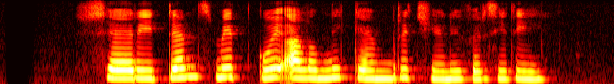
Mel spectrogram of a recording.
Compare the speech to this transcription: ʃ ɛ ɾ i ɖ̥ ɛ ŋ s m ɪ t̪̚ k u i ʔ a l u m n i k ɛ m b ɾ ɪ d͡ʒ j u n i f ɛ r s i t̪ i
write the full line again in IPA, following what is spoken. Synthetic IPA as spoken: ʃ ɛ ɾ i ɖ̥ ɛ n s m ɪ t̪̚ k u i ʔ a l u m n i k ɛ m b ɾ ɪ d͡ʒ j u n i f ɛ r s i t̪ i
